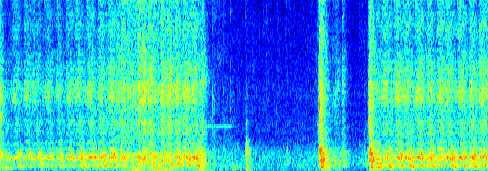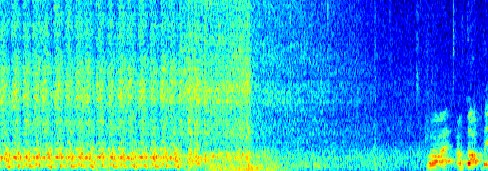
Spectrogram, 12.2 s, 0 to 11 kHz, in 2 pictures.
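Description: An abandoned Proton Wira, sitting for 14 years, cranks and catches, its engine roaring loudly for a few seconds, dropping out, then restarting and running steadily before fading. A voice talks over the last moments.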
